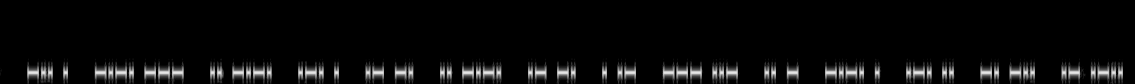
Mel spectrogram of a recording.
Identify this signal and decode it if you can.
Morse code, heard as a keyed tone, about 35 wpm, 550 Hz. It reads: DE CO IC RE AN IC AN EA OU IT CE RI ND AL
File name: n-grams / 2-grams 35 30 WPM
